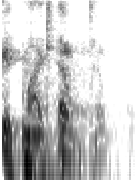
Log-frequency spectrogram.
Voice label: lasthit pain; dota; earthshaker; arcana

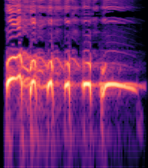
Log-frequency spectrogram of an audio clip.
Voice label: monkey laugh; dota; monkey king

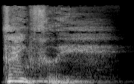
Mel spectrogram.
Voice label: lasthit pain; slyrak; dota

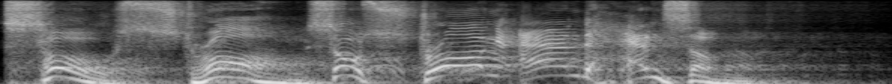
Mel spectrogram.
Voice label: scepter announce in game; dota

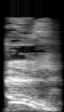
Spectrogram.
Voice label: treant pain

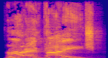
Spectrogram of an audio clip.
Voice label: kill rampage, announcer; killing spree; dota; announcer dlc bristleback

